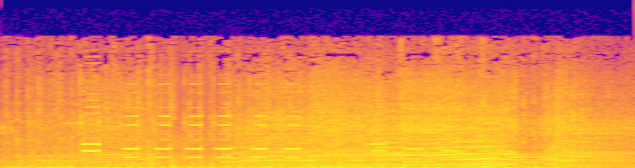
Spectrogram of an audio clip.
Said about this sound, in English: You have just heard. The Porsche only arrives and the Trabi is already there.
